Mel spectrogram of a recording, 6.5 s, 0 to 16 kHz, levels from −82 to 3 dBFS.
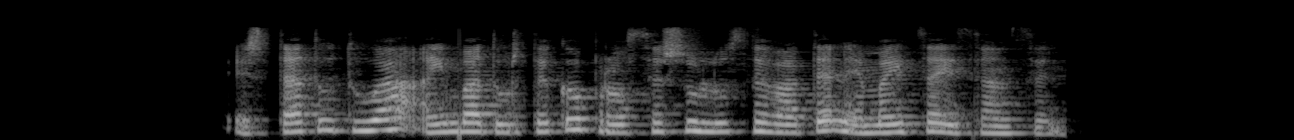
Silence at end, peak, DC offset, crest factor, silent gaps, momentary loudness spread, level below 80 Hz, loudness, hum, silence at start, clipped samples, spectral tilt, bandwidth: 1.15 s; -10 dBFS; under 0.1%; 20 dB; none; 11 LU; -72 dBFS; -29 LUFS; none; 1.2 s; under 0.1%; -5 dB/octave; 7.8 kHz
